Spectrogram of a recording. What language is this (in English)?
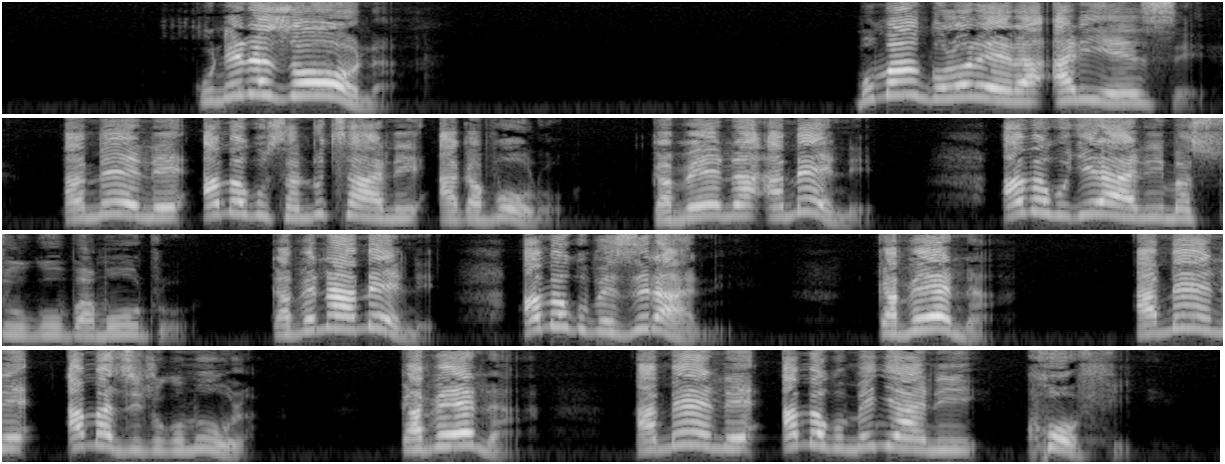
Nyanja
